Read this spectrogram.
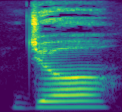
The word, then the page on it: joo: apatani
